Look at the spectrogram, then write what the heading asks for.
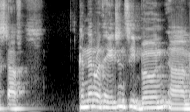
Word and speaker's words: Boon: and then with agency Boone um it's agency Boone b-o-o-n which is an English word that means a timely gift or blessing but it also is the pronunciation of the word good in Romanian um and they can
